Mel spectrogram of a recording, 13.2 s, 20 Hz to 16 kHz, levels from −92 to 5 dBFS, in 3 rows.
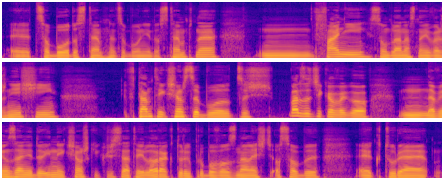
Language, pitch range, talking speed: Polish, 100-120 Hz, 130 wpm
